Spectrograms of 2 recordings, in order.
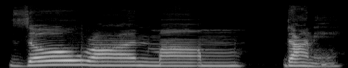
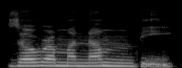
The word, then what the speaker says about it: Zohran Mamdani: Zohran Mamdani. Zora Manumbi. That is not how you say it.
